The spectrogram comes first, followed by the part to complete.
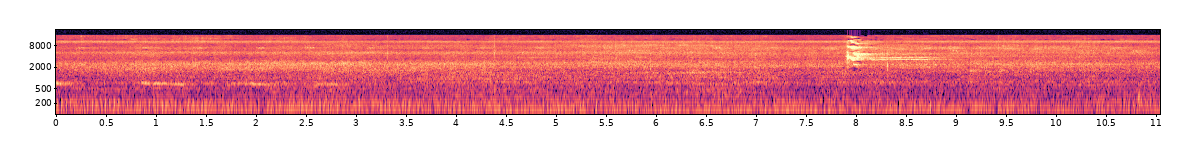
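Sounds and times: low outdoor rumble: 0.0 - 11.0
bird chirp: 7.9 - 9.0.

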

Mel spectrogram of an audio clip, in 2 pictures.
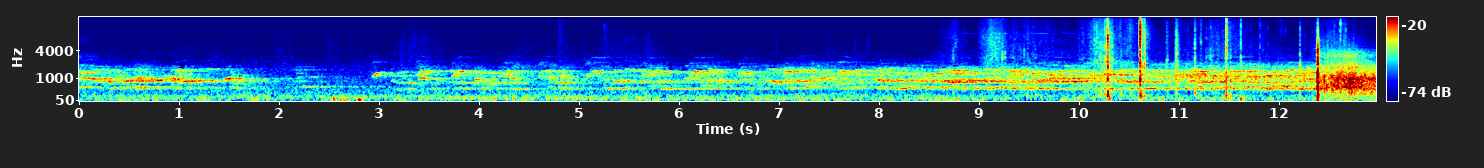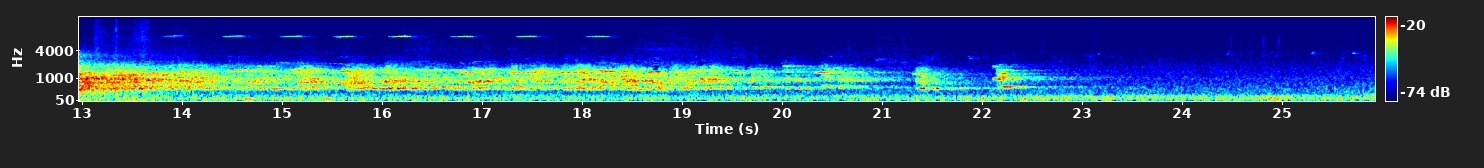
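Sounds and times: hounds baying: 0.0 - 22.5
sharp cracks: 10.1 - 15.2
loud ringing crack: 12.3 - 15.2.

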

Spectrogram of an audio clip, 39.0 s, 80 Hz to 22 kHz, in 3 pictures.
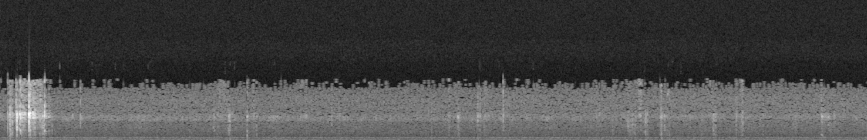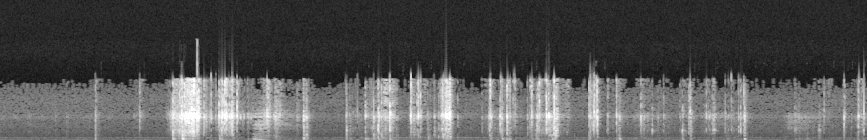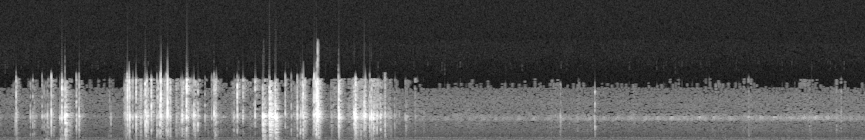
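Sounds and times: trading cards clicking and rustling: 13.9 - 24.3, 24.9 - 32.2.

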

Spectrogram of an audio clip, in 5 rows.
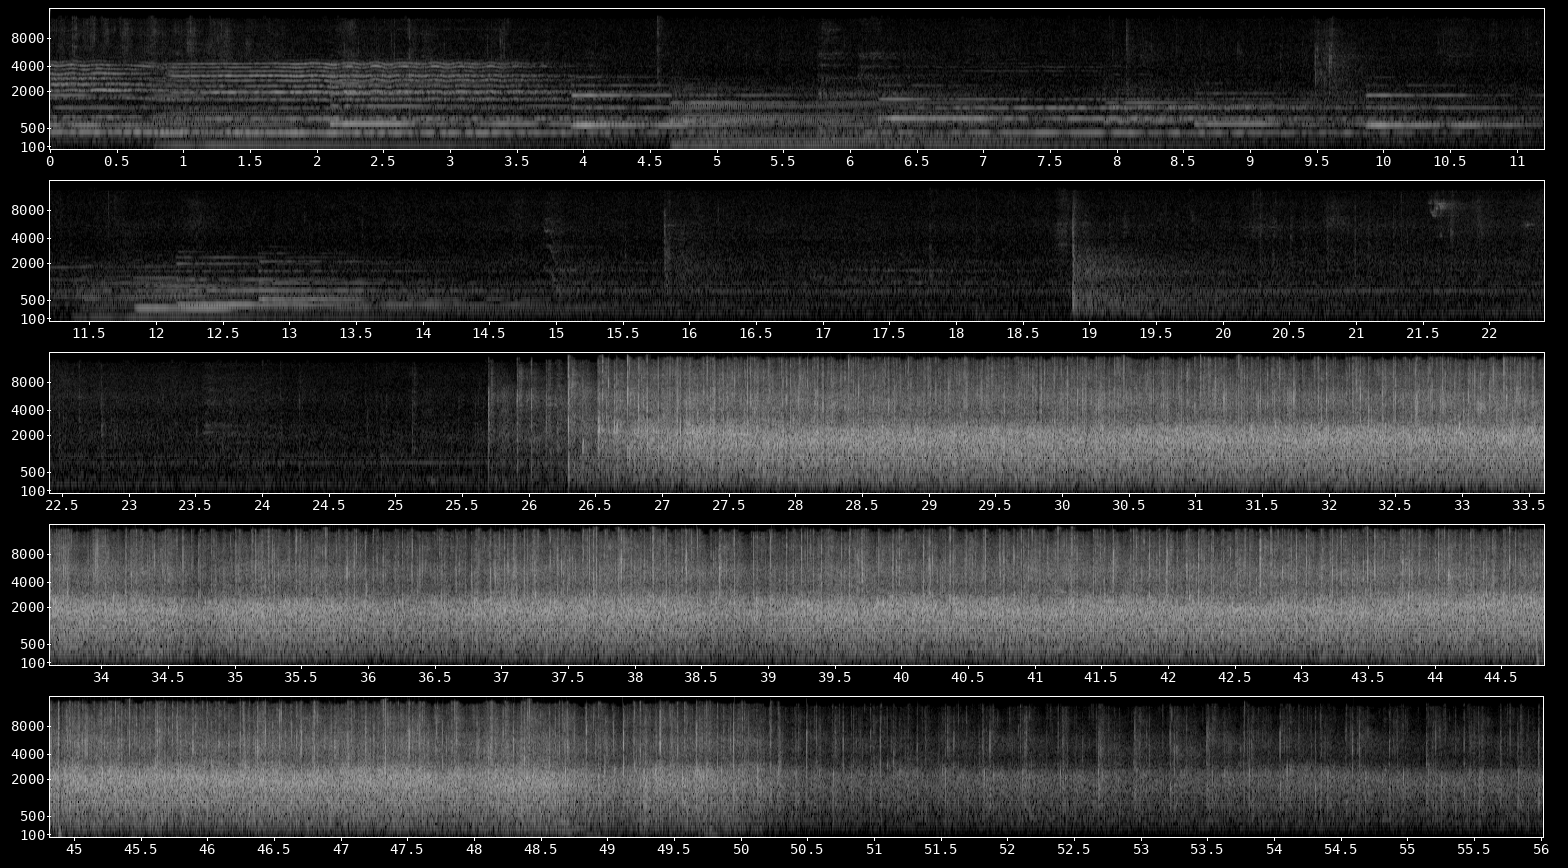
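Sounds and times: audience applauding: 25.2 - 56.0.

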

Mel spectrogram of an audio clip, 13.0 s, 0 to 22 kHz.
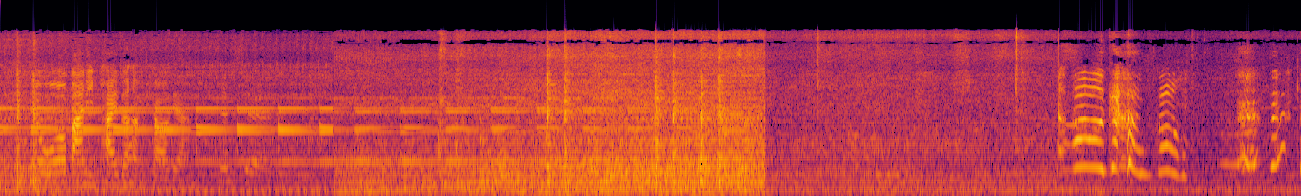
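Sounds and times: wheel clacks over rail joints: 0.0 - 0.7
steady ringing tone: 0.0 - 6.6
train rumbling past: 0.0 - 10.6.

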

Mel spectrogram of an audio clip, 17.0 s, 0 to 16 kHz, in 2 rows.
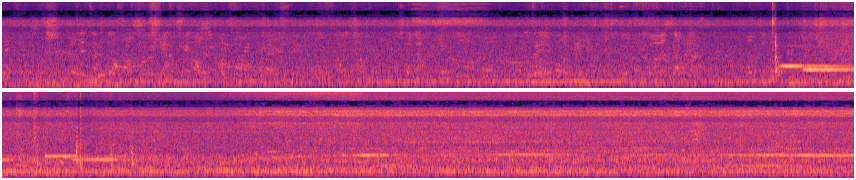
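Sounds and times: train interior hum: 0.0 - 17.0
faint high steady tone: 7.8 - 10.0, 10.9 - 17.0
two-tone door chime: 7.8 - 10.1.

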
